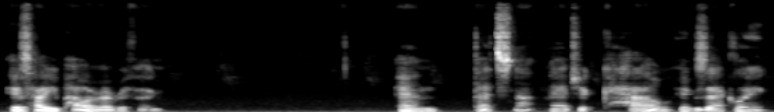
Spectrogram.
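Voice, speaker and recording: Man playing a husky, easygoing young-hearted mage. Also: medium pitch, heavily acted. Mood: puzzled. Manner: casual, easygoing, puzzled questioning. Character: laid-back, friendly, curious male mage and adventurer. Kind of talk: roleplay audio drama for the listener.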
